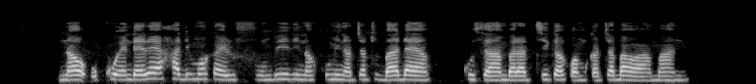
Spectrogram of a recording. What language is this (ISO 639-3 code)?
swa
